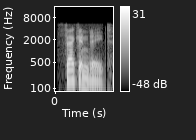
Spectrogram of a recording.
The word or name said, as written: fecundate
